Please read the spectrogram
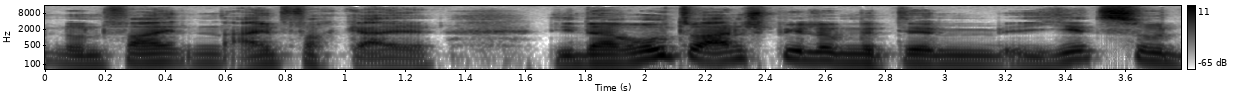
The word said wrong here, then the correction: Jutsu: des äh, Zusches Nee, Jutsu, habe ich das jetzt richtig ausgesprochen?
